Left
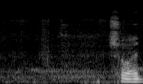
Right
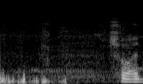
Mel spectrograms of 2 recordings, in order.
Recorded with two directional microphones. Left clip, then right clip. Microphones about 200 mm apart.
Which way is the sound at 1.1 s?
20° left (ahead or behind).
